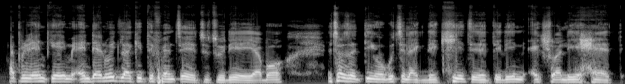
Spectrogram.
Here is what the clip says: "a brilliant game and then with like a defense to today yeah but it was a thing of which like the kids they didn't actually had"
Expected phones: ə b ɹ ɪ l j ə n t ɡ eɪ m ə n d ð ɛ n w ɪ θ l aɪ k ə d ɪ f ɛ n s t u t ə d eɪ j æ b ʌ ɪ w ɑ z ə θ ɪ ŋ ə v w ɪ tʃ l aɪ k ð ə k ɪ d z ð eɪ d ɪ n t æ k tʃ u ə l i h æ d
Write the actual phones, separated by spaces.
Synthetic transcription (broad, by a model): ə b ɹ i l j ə n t ɡ eɪ m ə n d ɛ n w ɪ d l aɪ k ə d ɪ f ɛ n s t u t ə d eɪ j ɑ b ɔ ɪ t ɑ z ə t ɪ ŋ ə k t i l aɪ k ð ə k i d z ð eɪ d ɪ n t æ k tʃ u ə l i h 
